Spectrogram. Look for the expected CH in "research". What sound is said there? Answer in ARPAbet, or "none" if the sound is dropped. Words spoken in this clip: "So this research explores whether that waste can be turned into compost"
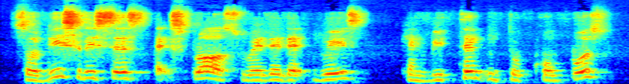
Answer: S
